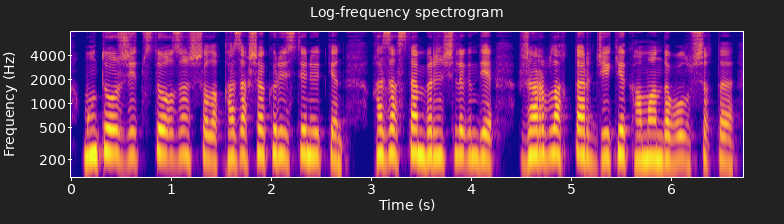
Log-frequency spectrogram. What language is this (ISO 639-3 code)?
kaz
